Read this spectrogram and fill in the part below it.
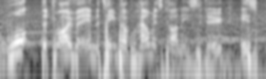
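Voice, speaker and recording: A man with a high, slightly nasal and posh-sounding voice commentates a sim race live, talking a little fast over loud music. He's animated and chatty, explaining the racing lines as he goes.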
